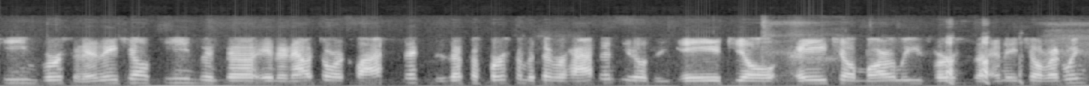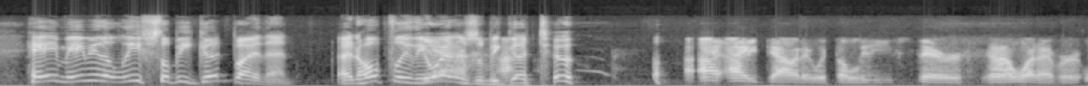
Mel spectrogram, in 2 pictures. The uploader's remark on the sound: opens up the phones for your thoughts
